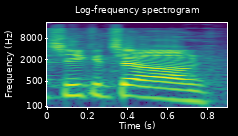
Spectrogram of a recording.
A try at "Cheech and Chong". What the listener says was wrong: Cheech and chong. You said cheek.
